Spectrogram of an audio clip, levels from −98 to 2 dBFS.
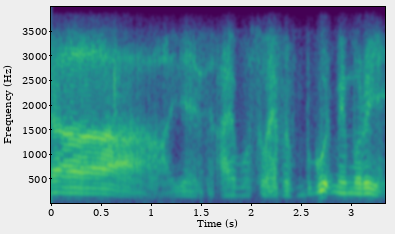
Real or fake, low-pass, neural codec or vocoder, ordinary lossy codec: real; 3.6 kHz; none; Opus, 16 kbps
